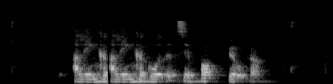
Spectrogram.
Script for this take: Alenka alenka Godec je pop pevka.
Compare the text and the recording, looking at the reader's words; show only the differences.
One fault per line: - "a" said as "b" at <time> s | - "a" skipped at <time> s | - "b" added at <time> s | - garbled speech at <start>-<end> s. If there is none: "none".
none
